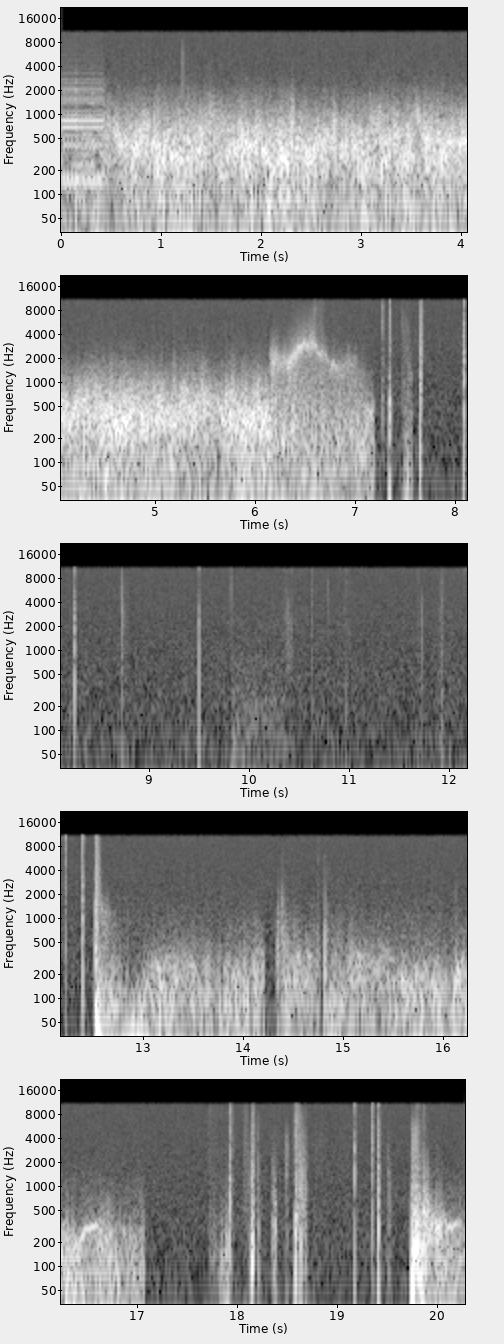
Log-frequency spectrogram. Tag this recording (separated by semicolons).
neural; recurrent; generative; char-rnn; network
